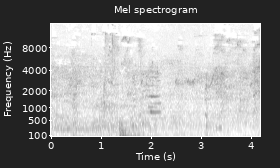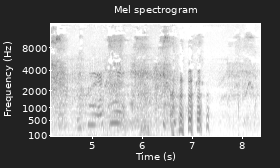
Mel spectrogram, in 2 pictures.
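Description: A small electric motor whines as a toy car drives over dirt.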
